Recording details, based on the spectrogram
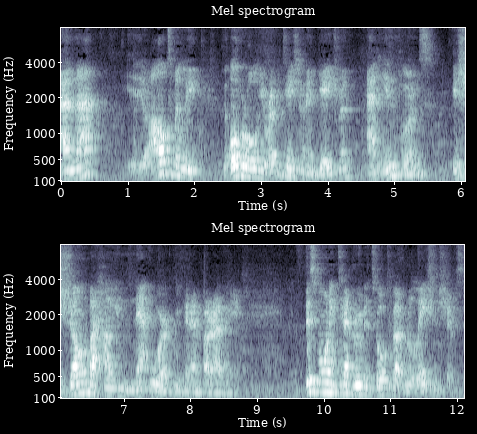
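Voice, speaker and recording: A man with a fairly high voice speaks with very wide pitch swings. Noticeable background noise and audible room echo sit behind him. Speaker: startup CEO speaking at a conference. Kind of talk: conference talk. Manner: fast.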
